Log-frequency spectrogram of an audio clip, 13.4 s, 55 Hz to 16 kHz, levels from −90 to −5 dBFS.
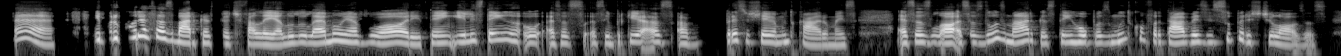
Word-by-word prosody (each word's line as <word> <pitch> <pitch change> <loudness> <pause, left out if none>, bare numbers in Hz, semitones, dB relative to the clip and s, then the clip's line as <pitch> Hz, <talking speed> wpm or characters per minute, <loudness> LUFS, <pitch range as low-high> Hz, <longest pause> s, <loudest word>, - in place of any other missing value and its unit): É, 275 - +2 0.4
e 295 - +2
procura 355 +4 +2
essas 355 -6 +3
marcas 215 -3 +5
que - - -14
eu - - -7
te - - -5
falei, 185 -2 +3
a 170 - +5
Lululemon 220 +6 +2
e 245 - +1
a 230 - +1
Gowri 210 -2 +2
tem, 215 +2 0
e - - +3
eles 255 +3 -2
têm 290 +1 +1
o 215 +1 -2
essas, 200 +1 -7
assim, 210 +1 -8
porque 235 +4 -2
as 230 -1 -1
a 205 - -2
o 195 +6 -23
preço 265 -1 -1
cheio 230 0 0
é - - -3
muito 235 +2 -8
caro 175 -2 -1
mas, 175 0 -11 0.4
essas 220 +2 0 0.3
essas 225 -2 -3
2 295 +7 -4
marcas 225 -3 -1
têm 230 +2 -4
roupas 220 -2 -3
muito 255 +8 -6
confortáveis 235 -4 0
e 230 - -11
super 280 +6 -8
estilosas. 195 - -5
225 Hz, 190 wpm, -25 LUFS, 205-245 Hz, 0.4 s, marcas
